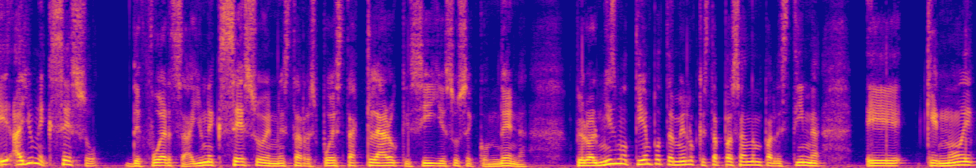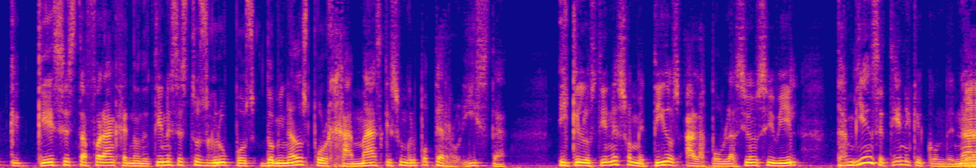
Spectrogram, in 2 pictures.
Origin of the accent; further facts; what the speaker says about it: Mexico; siendo mexicanos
